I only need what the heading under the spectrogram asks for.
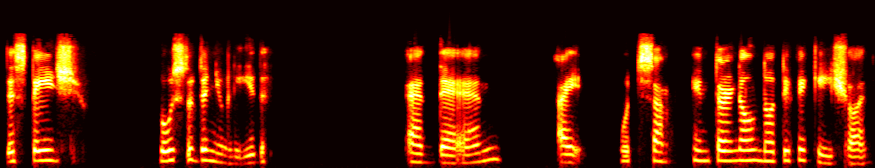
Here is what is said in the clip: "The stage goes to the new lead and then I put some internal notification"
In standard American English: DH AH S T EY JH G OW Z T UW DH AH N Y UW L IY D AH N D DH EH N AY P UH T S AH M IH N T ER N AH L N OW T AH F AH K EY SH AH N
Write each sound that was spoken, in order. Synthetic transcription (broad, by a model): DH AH S T EY JH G OW S T UW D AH N Y UW L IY D AH N D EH N AY P UH T S AH M IH N T ER N AH L N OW T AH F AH K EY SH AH N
